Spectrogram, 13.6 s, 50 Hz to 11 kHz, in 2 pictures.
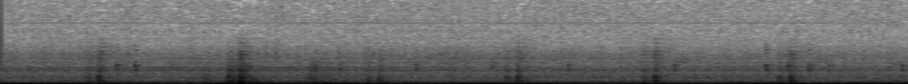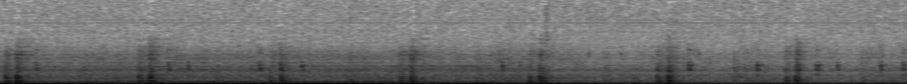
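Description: The Dosan Line limited express Nanpu No. 26 in Japan, travelling from Awa-Ikeda to Tadotsu, runs steadily along the rails: a continuous low rumble with a regular clickety-clack of wheels passing rail joints, loud and unbroken with no voices.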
